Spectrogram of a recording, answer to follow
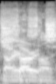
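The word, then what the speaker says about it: Šarić: Saric.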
